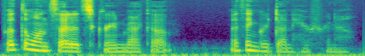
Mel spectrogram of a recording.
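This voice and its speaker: Female xenobiologist played by a woman: guarded, dry wit, lowish voice with heavy fry, sci-fi audio roleplay. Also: fast, a little mellow, exaggerated voice. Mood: wary. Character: guarded, sardonic female xenobiologist aboard a spaceship.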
